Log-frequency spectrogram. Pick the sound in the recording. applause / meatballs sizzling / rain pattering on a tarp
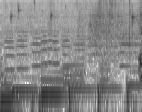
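meatballs sizzling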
